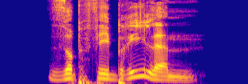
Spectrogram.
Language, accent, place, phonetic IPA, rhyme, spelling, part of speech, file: German, Germany, Berlin, [zʊpfeˈbʁiːləm], -iːləm, subfebrilem, adjective, De-subfebrilem.ogg
- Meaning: strong dative masculine/neuter singular of subfebril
